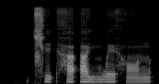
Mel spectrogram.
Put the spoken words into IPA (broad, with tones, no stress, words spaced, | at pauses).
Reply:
t͡ɕʰi˦ʔha˦ʔ a˥˧jmwe˦hɔ̃˧n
